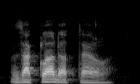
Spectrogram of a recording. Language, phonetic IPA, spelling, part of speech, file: Czech, [ˈzakladatɛl], zakladatel, noun, Cs-zakladatel.ogg
- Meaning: founder (one who founds, establishes, and erects)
